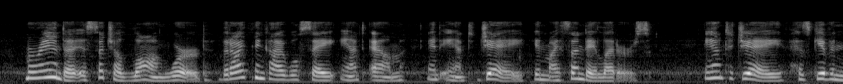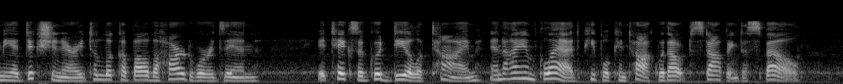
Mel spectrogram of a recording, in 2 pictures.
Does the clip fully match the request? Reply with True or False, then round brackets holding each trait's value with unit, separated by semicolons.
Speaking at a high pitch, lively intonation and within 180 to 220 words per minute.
True (205 Hz; 6.1 semitones; 190 wpm)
